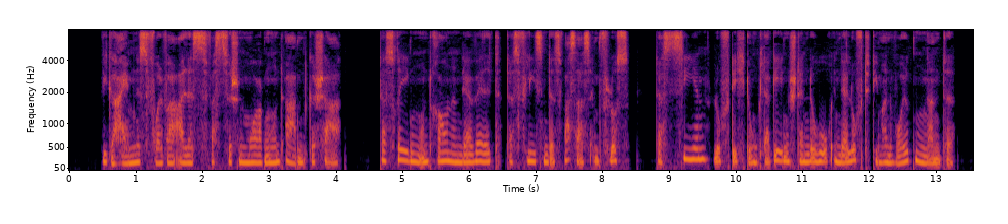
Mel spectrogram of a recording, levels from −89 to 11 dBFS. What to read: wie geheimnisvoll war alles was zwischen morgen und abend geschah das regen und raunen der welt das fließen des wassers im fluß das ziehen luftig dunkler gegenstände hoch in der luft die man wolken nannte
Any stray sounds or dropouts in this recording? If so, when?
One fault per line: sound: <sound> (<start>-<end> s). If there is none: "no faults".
no faults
